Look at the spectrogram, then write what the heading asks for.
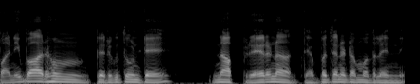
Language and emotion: Telugu, sad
